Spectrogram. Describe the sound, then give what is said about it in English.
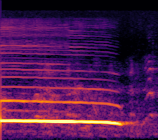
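A voice imitates an ambulance siren with one long, loud, steady wail on a single high pitch, dipping slightly before breaking off into faint murmuring. “I've told you many times, my auntie was the ambulance.”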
